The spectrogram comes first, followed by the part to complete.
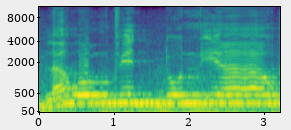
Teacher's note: dua mim mati fa juga jadi hukumnya izhar syafawi yang kuat maka kita putuskan suara kat situ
